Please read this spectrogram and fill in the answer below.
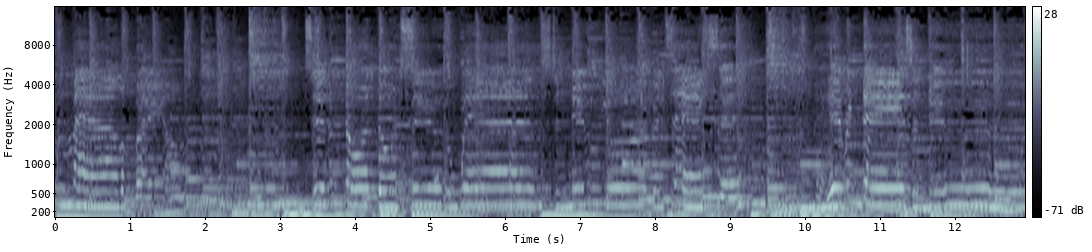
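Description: Country band playing live: strummed acoustic guitar with electric lead guitar, electric bass and drums.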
